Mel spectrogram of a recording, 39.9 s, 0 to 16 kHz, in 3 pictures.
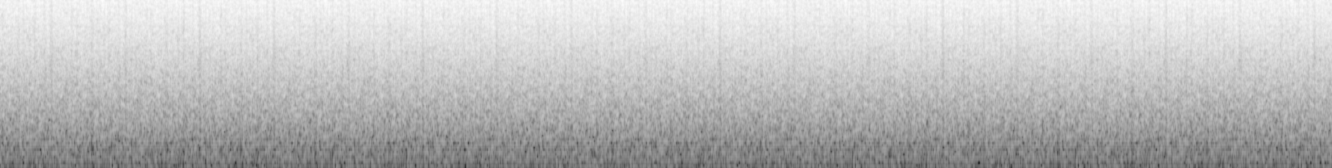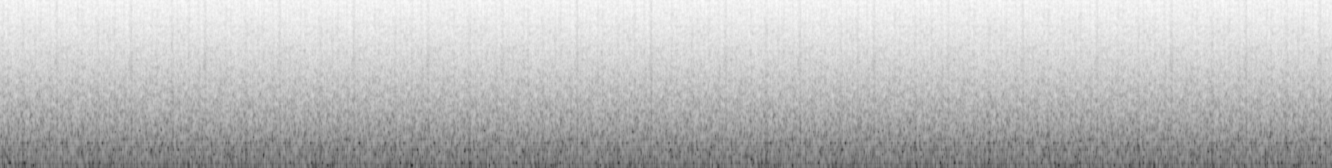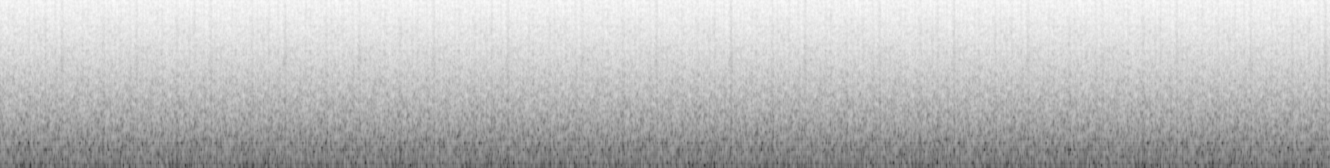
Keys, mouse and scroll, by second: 0.0 click, 2.3 click, 7.3 click, 10.4-11.7 middle drag, 11.7-12.1 scroll up 1, 12.2-12.5 scroll down 1, 13.7 click, 15.4 click, 23.7 click, 25.7-26.8 middle drag, 26.9-27.3 scroll up 1, 27.5 scroll up 1, 28.0-29.3 middle drag, 29.5 scroll up 1, 33.2-33.9 drag, 38.4-39.9 typing.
